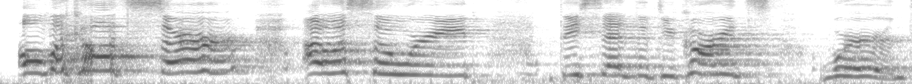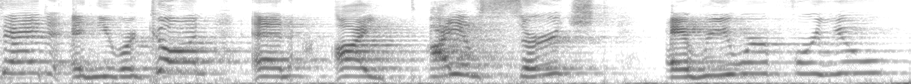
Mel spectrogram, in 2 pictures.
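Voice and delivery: high, loud, overwhelmed outburst; high-pitched, pouring out the worry; very emotional relief. Acted. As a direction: gush with frantic relief at finding someone lost. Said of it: "emotional voice just go".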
